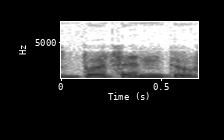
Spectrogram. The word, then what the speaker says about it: Bozendo: Je le disais à l'instant avec vous, on va parler de Bozendo ou Bozendo, comment on prononce exactement? On prononce Bozendo.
